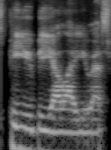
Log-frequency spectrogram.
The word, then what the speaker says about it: Publius: I'm going to butcher that name. It's Publius for those at home.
